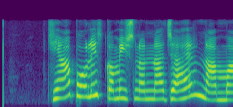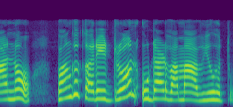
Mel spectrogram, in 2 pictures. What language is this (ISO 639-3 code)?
guj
